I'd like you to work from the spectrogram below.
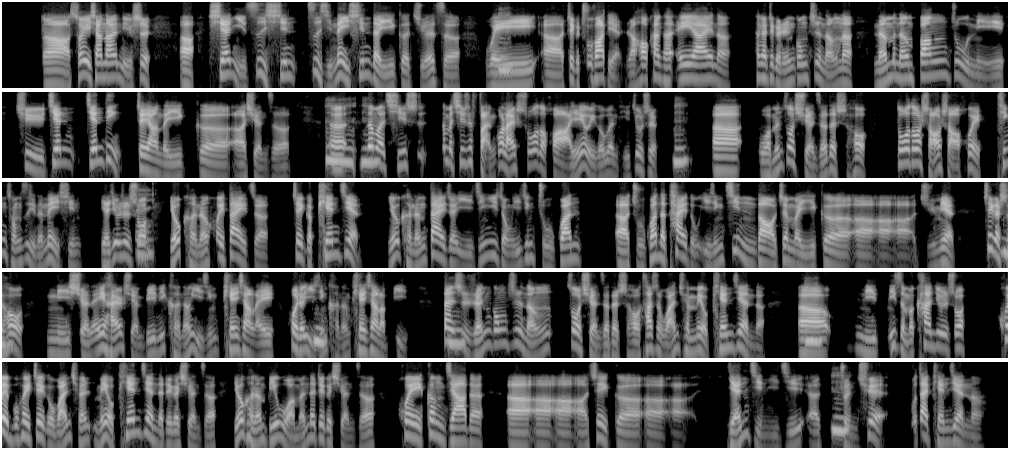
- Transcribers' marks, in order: none
- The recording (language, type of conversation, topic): Chinese, podcast, 你怎么看人工智能帮我们做决定这件事？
